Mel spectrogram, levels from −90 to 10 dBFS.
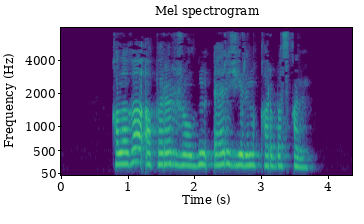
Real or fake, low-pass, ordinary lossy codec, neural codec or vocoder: real; 7.2 kHz; MP3, 32 kbps; none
